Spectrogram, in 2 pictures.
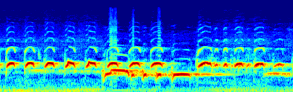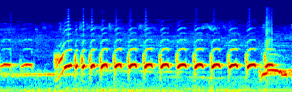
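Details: Song of a local female zebra dove, used to lure males or wild doves: dense runs of quick, bouncing fluty notes at two overlapping pitches, a lower drawn-out coo, then a long even series.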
